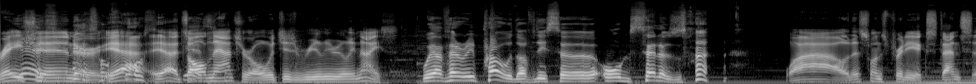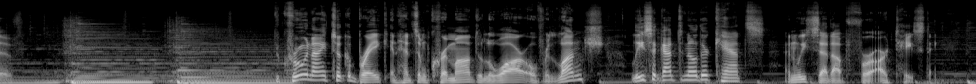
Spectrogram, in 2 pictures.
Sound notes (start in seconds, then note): 6.8 chuckles; 10.0 gentle music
